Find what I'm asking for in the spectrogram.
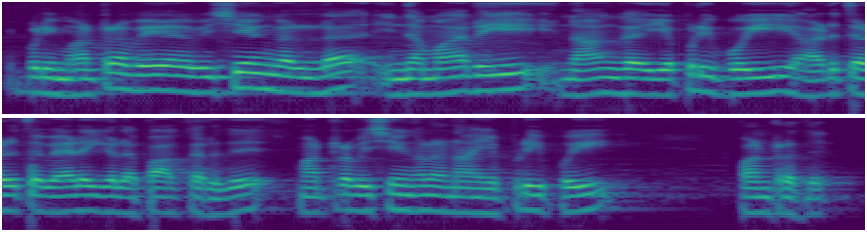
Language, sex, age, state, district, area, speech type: Tamil, male, 30-45, Tamil Nadu, Salem, urban, spontaneous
